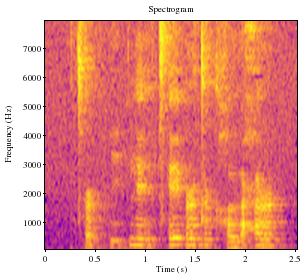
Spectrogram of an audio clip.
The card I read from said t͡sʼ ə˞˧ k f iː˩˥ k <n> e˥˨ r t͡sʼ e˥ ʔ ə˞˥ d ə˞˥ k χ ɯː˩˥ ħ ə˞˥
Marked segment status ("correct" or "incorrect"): correct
